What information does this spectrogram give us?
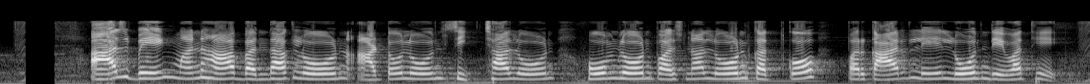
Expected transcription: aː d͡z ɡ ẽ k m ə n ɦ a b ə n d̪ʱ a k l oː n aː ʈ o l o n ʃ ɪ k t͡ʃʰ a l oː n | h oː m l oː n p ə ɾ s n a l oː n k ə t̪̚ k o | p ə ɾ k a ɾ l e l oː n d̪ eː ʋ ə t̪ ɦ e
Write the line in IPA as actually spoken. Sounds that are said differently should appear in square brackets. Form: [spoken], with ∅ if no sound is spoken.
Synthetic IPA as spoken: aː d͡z [b] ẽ k m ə n ɦ a b ə n d̪ʱ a k l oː n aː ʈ o l o n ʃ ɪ k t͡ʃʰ a l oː n | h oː m l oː n p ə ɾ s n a l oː n k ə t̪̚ k o | p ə ɾ k a ɾ l e l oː n d̪ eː ʋ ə t̪ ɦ e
